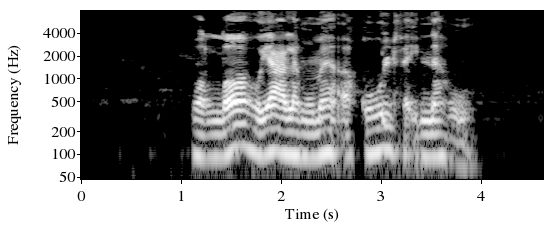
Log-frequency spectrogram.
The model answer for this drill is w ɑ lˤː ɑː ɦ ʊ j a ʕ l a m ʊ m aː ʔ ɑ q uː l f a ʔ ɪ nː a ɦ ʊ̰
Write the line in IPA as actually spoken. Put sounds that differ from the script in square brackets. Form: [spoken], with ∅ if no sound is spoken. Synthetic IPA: w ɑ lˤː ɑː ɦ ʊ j a ʕ l a m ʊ m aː ʔ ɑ q uː l f a ʔ ɪ nː a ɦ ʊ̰

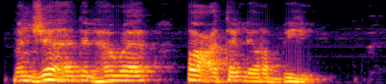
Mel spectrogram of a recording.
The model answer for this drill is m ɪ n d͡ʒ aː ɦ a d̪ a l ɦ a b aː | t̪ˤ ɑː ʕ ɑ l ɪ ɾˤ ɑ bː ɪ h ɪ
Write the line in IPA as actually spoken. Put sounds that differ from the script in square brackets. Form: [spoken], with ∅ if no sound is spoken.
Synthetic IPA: m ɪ n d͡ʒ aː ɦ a d̪ a l ɦ a [w] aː | t̪ˤ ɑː ʕ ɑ l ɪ ɾˤ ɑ bː ɪ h ɪ

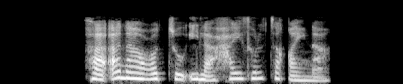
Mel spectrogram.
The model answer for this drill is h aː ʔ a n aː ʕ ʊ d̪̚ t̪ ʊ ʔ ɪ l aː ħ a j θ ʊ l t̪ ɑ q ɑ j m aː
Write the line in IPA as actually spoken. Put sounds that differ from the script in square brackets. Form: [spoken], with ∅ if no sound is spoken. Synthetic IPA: h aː ʔ a n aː ʕ ʊ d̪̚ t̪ ʊ ʔ ɪ l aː ħ a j θ ʊ l t̪ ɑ q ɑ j [n] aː

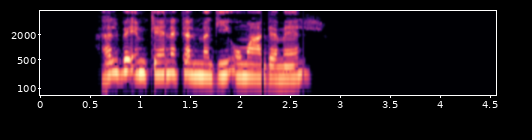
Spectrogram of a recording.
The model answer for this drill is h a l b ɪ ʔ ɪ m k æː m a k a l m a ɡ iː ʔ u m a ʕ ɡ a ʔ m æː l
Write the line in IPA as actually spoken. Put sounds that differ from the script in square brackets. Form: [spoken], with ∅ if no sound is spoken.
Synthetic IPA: h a l b ɪ ʔ ɪ m k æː [n] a k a l m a ɡ iː ʔ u m a ʕ ɡ a [∅] m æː l

